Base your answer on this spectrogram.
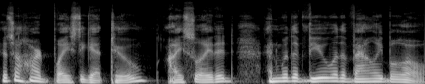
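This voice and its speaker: In a very clean recording with a silent background, a man with an American accent and a dark, mellow tone speaks at a moderate pace with very wide pitch swings. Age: 80s+. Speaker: cowboy poet. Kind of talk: spoken-word story narration.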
